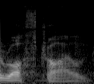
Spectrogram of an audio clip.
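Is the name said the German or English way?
English. It is said the English way.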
